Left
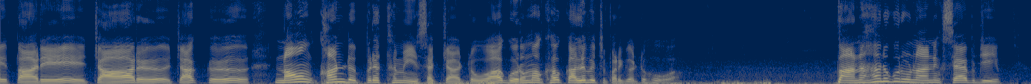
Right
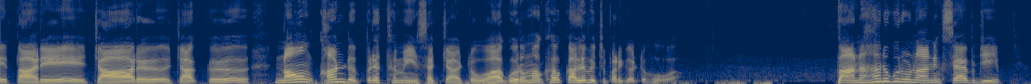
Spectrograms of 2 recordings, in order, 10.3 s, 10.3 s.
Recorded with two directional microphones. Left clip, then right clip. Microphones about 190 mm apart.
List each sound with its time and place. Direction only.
0.0 s speech: 15° right (ahead or behind)
8.4 s speech: 15° right (ahead or behind)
